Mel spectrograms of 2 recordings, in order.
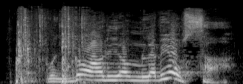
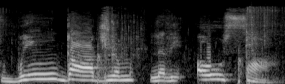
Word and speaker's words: Wingardium Leviosa: "Wingardium Leviosa!" he shouted, waving his long arms like a windmill. "You're saying it wrong," Harry heard Hermione snap. "It's Wingardium Leviosa. Make the gar nice and long."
